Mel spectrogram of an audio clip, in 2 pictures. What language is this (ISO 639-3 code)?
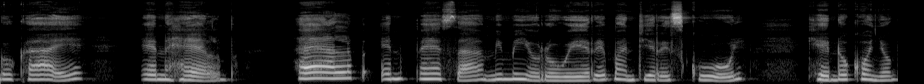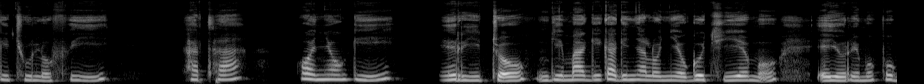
luo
